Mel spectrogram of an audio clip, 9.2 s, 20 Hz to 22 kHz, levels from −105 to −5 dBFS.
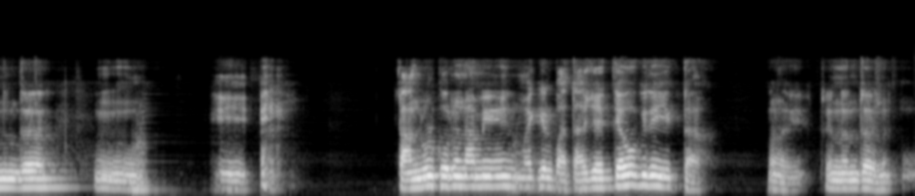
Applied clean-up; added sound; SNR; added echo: neural mask model DeepFilterNet 3.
